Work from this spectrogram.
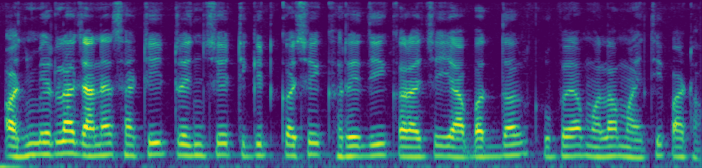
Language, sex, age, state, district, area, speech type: Marathi, male, 30-45, Maharashtra, Amravati, urban, read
